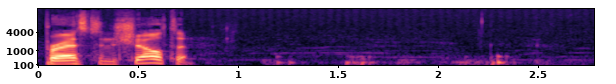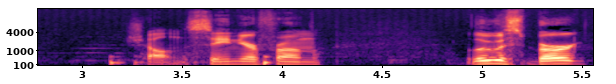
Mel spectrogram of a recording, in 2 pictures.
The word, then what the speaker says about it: Lewisburg: Shelton, senior from Lewisburg, Tennessee. Not Louisburg, as people maybe in Kentucky would try to get you to think that that's how it's pronounced.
